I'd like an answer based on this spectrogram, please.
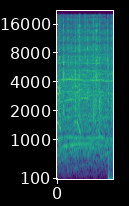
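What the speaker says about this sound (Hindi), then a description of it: "इस बात के लिए जोरदार तालियां" Burst of studio audience cheering and applause from a comedy show crowd, swelling suddenly at the very end after a stretch of quieter crowd murmur.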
